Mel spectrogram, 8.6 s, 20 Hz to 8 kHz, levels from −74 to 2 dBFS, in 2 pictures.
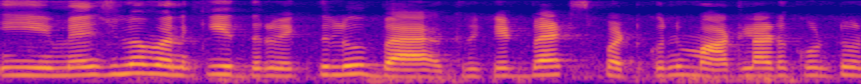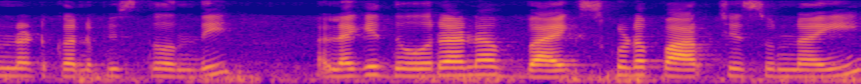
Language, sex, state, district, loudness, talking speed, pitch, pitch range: Telugu, female, Andhra Pradesh, Visakhapatnam, -18 LUFS, 140 wpm, 230 Hz, 215-250 Hz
